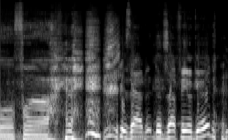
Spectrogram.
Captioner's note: both laugh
